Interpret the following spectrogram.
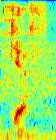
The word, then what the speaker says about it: GIF: In my alphabet, G's always gonna make the g sound. So for example, this infamous word is always gonna be pronounced gif, never jif.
